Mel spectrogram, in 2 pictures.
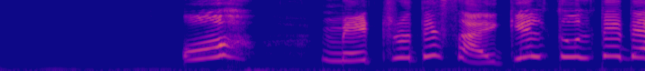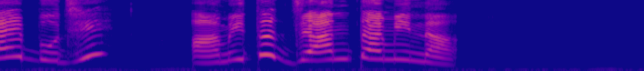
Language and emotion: Bengali, surprised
